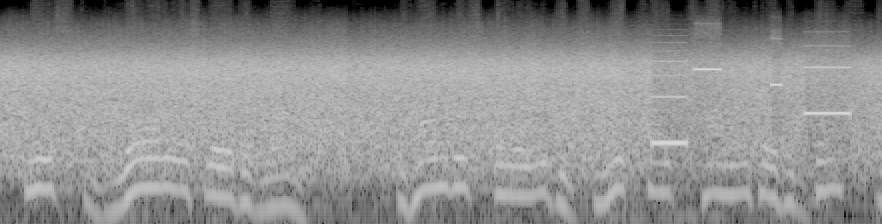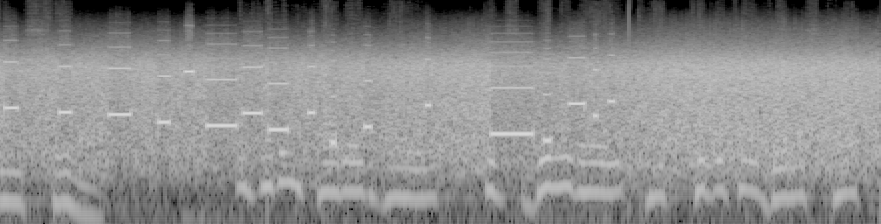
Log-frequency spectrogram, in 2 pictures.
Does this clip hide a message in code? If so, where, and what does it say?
No, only electronic bleeps of random pitch and length, with radio static.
